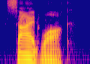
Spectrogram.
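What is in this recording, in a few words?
"sidewalk", American English; gcompris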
